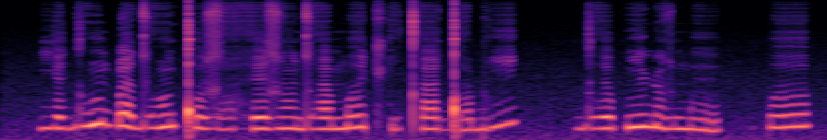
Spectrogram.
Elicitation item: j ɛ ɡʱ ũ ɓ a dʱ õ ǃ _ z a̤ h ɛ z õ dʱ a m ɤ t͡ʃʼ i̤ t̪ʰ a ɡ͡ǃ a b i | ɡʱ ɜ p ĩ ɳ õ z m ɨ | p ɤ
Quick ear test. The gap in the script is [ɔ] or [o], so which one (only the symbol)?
o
